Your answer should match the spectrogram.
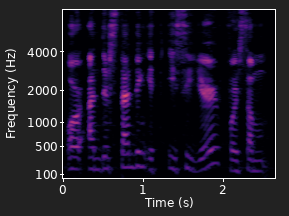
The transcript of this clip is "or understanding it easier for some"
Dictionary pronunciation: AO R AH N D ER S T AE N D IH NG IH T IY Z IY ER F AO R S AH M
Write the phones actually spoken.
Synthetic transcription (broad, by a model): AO R AH N D ER S T AE N D IH NG IH T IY S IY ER F AO R S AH M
